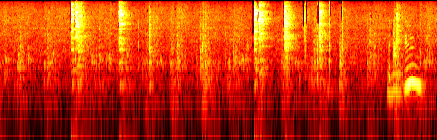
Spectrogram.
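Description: Walnuts are stirred and toasted in honey in a pan, with repeated scraping, clattering strokes close up that come in uneven bursts and a brief voice near the end.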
